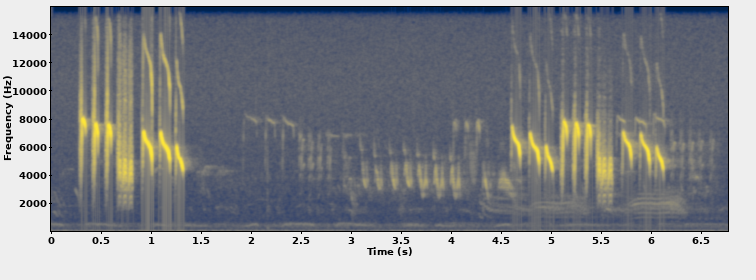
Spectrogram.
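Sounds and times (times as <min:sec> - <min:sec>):
Eurasian blue tit Cyanistes caeruleus calls with high thin notes and descending chips: 0:00.2 - 0:01.4, 0:02.6 - 0:06.7.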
